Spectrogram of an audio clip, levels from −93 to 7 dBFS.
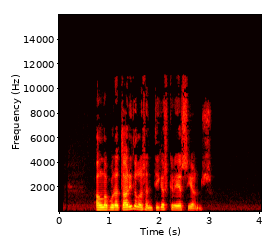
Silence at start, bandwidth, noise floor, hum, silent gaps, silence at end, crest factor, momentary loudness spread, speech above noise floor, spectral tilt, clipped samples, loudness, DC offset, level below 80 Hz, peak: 0.75 s; 11.5 kHz; -73 dBFS; none; none; 1.05 s; 18 dB; 12 LU; 47 dB; -5.5 dB/octave; under 0.1%; -26 LUFS; under 0.1%; -82 dBFS; -10 dBFS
